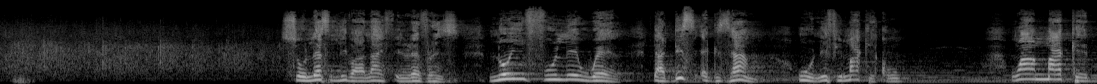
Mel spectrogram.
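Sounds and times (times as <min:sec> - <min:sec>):
church congregation clapping hands during a sermon: 0:00.0 - 0:03.8
speech: 0:02.9 - 0:09.1, 0:09.9 - 0:10.9.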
